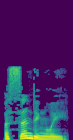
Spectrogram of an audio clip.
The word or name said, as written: ascendingly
